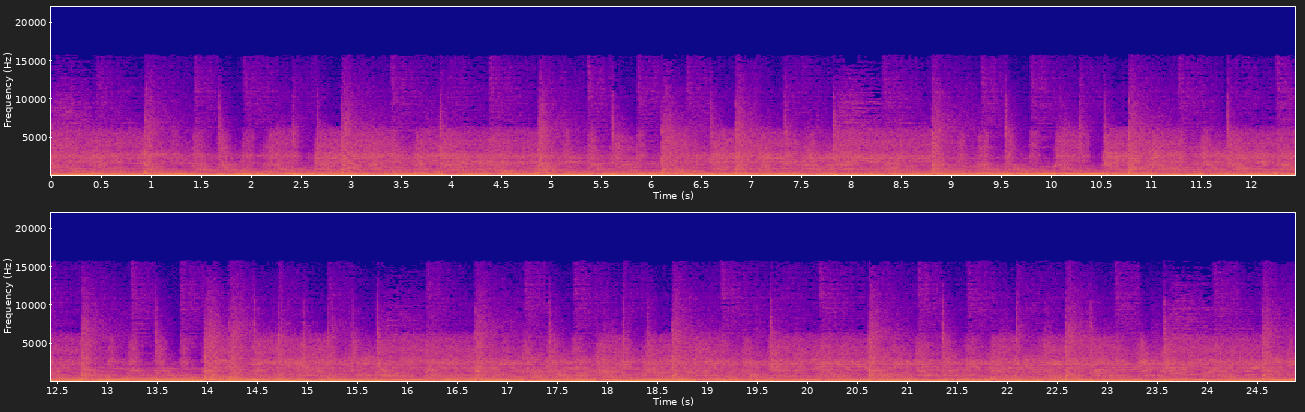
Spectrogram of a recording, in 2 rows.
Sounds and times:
Exciting music: 0.0s - 24.8s.

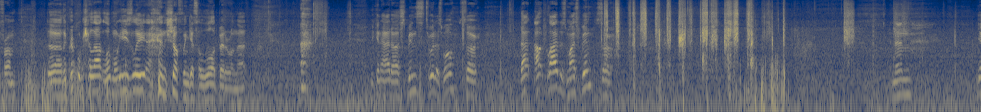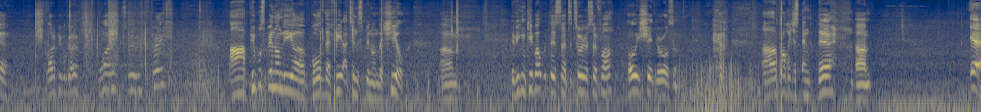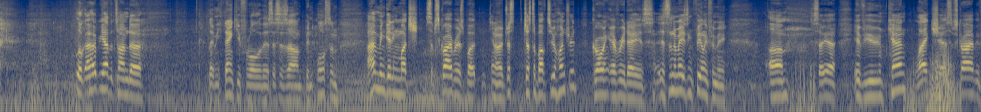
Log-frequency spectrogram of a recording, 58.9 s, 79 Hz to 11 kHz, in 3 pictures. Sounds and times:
Speech: 10.4s - 12.3s.

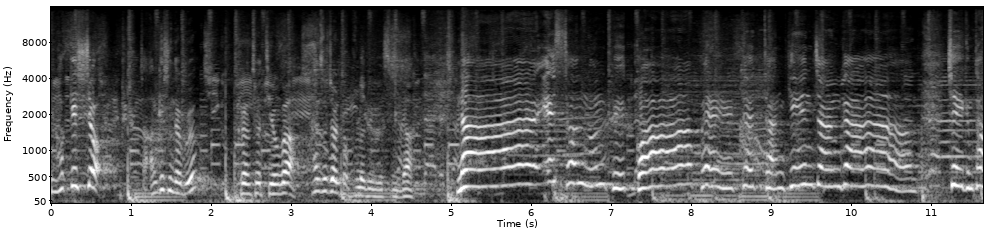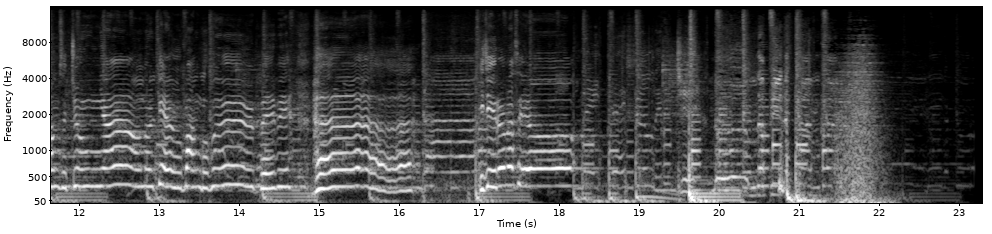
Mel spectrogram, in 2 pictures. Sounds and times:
Music: 0.0s - 23.2s.

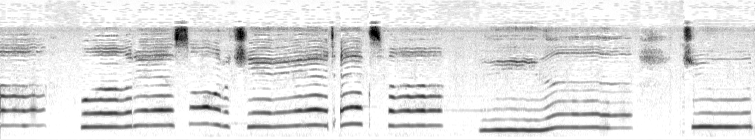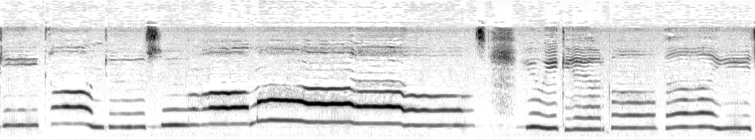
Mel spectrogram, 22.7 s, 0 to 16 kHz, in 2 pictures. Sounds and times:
Lullaby: 0.0s - 22.6s.

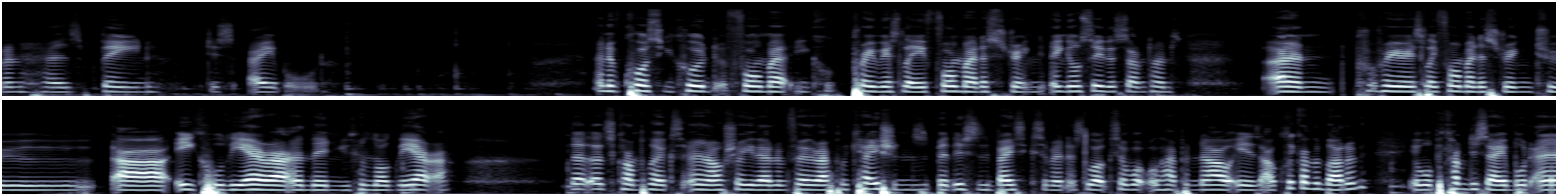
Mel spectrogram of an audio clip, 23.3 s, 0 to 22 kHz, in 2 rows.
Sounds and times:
Speech: 0.0s - 2.4s, 4.5s - 8.9s, 9.5s - 15.1s, 16.0s - 23.3s.

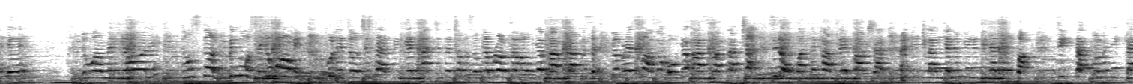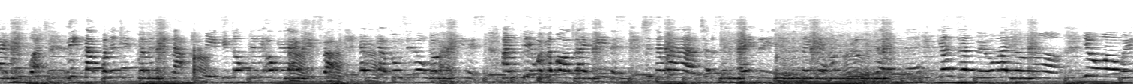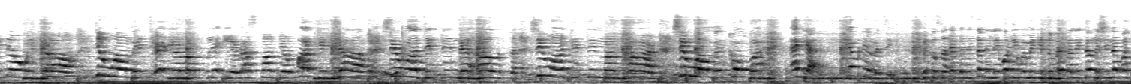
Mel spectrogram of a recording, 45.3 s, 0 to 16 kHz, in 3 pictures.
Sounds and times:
Reggae: 0.0s - 45.3s.

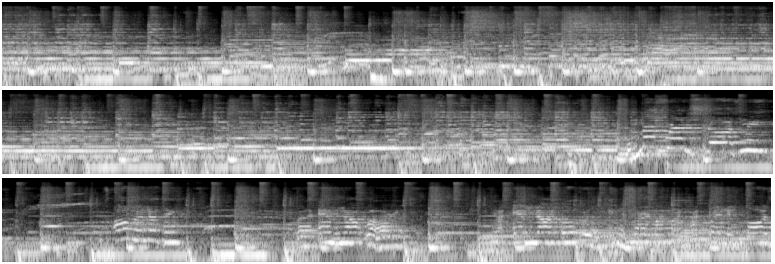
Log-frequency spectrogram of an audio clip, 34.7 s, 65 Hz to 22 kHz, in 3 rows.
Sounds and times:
Rhythm and blues: 0.0s - 34.6s.

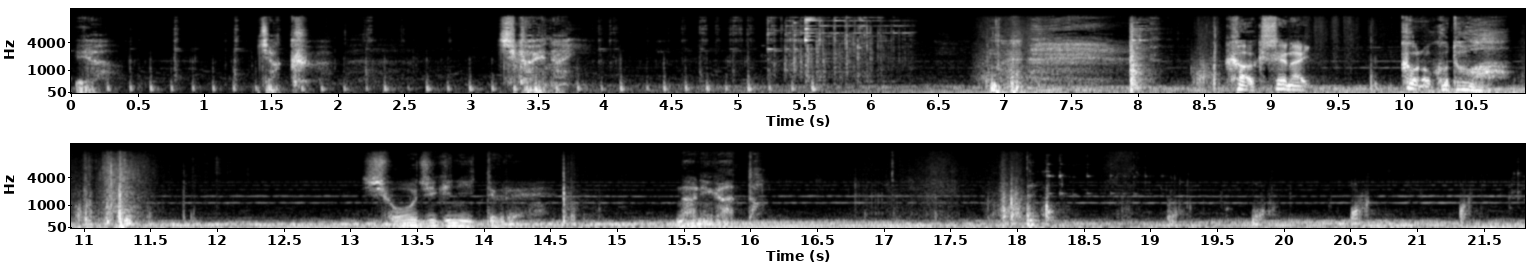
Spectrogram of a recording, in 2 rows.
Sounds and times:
Music: 0.0s - 21.8s
Speech: 2.6s - 3.9s, 13.1s - 14.5s, 15.4s - 16.2s.

